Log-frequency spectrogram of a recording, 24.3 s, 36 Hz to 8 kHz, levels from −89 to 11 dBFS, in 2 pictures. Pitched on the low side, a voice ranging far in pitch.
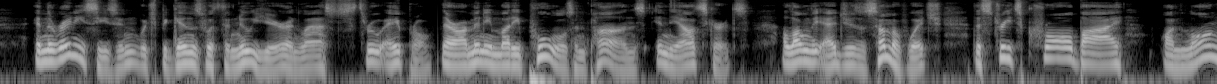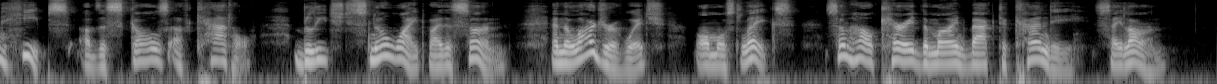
Yes: low, 130 Hz; wide, 5.7 semitones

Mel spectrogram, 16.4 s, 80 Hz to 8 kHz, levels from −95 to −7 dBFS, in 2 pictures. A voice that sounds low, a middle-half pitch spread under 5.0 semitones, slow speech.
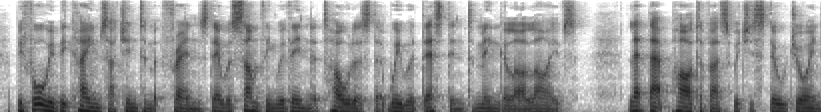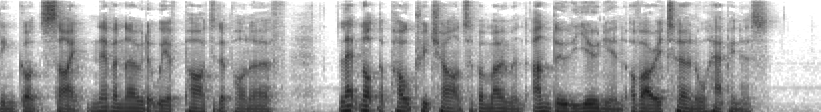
No: very low, 95 Hz; average, 3.0 semitones; fast, 205 wpm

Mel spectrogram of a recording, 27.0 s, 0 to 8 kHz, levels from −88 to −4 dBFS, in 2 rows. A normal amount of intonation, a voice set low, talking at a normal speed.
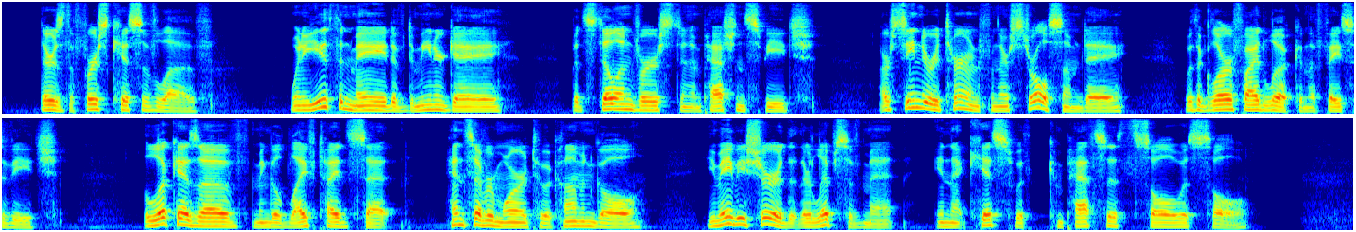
Yes: average, 3.8 semitones; low, 110 Hz; average, 155 wpm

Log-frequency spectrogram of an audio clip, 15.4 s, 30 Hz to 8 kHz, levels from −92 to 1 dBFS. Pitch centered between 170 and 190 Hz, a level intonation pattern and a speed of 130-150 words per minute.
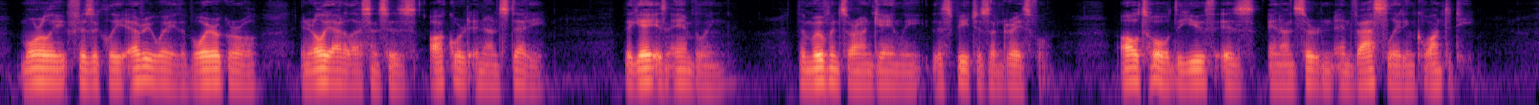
No: very low, 95 Hz; narrow, 2.3 semitones; average, 145 wpm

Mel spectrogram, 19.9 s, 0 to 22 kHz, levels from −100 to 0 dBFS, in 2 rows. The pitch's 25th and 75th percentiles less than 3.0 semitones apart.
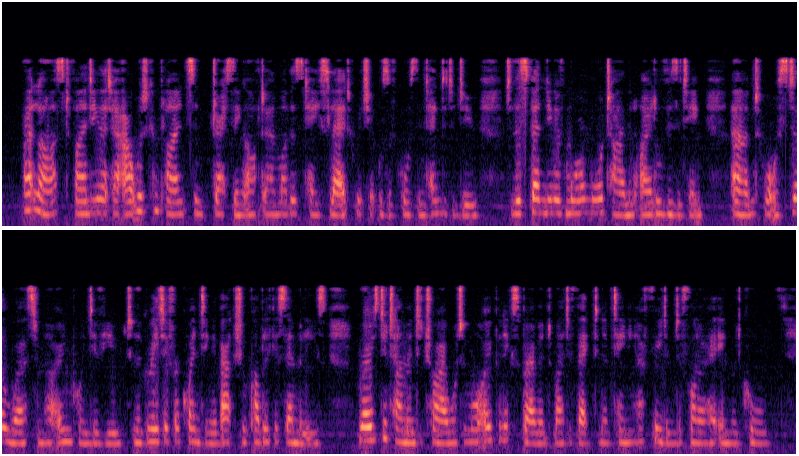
Yes: narrow, 2.5 semitones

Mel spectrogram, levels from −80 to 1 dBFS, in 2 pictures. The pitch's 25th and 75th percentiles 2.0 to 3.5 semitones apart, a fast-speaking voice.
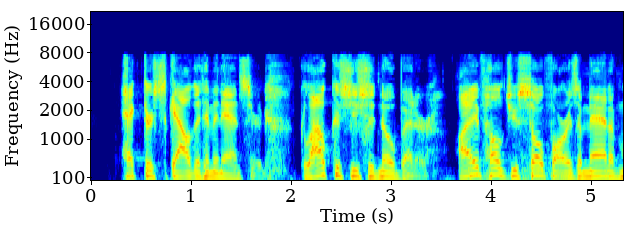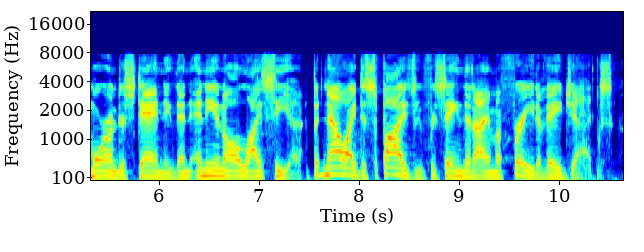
Yes: average, 3.2 semitones; fast, 230 wpm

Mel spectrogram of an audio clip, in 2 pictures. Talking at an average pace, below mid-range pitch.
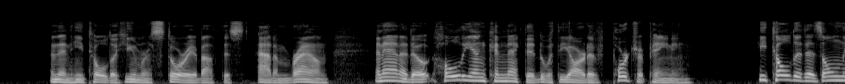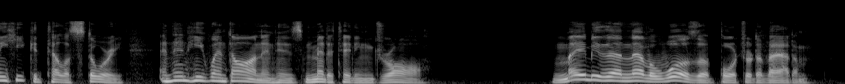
Yes: average, 170 wpm; low, 110 Hz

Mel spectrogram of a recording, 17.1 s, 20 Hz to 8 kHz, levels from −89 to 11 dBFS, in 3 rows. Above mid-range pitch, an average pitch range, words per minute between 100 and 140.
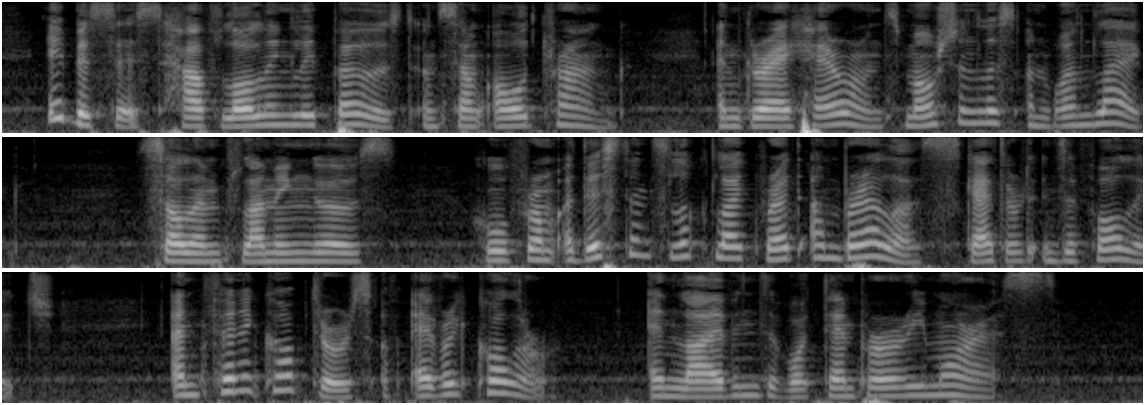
Yes: high, 205 Hz; average, 4.4 semitones; slow, 135 wpm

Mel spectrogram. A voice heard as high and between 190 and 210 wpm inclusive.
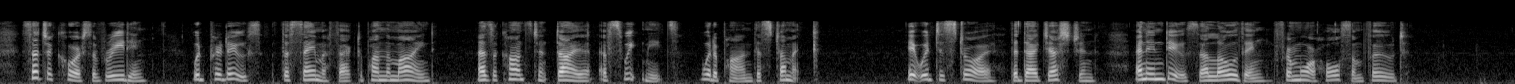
No: high, 195 Hz; average, 145 wpm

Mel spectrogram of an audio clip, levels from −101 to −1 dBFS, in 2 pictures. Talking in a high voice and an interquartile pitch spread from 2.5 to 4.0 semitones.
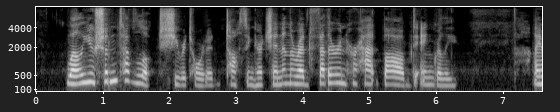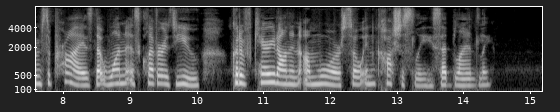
Yes: high, 225 Hz; average, 3.2 semitones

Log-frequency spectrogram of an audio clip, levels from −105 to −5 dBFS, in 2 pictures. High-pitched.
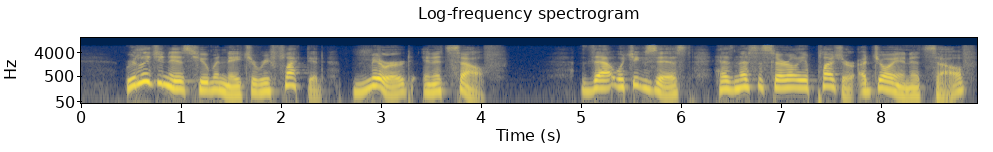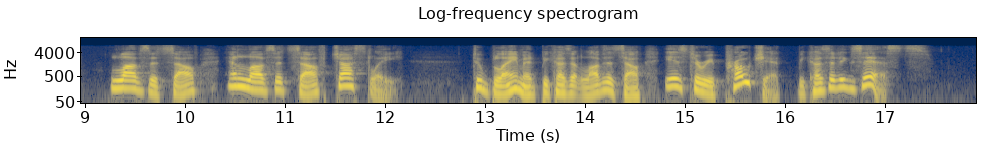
No: medium, 150 Hz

